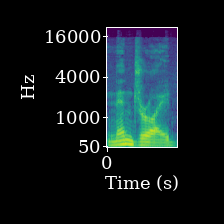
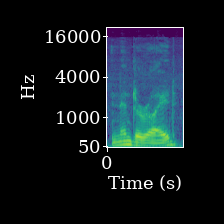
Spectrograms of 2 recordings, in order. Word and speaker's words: Nendoroid: nindoroid is that i i always pronounce it nin droid but i miss this o in it ninderoid uh launching transformers so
